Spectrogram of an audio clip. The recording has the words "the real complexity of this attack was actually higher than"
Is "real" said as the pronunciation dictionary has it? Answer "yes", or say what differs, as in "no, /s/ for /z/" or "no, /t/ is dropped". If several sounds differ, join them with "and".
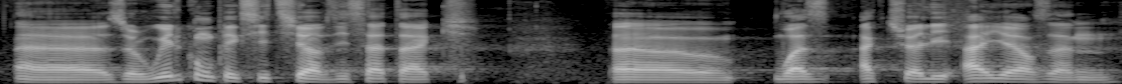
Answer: no, /w/ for /ɹ/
